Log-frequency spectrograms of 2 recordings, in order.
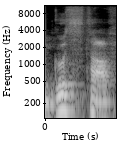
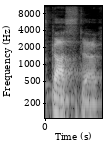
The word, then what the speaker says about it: Gustav: a few weeks ago i pronounced your name the german way gustav and advocate had to correct me it is gustav is that correct it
